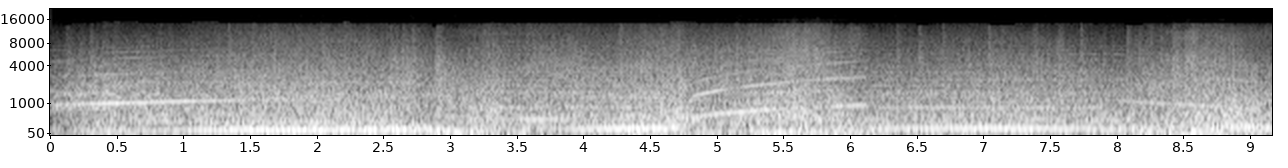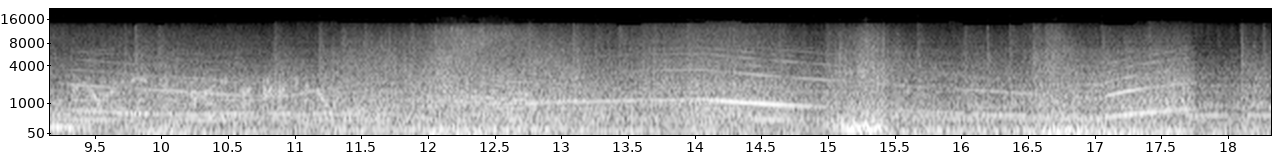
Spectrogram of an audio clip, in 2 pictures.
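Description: Police car sirens wail in pursuit of a stolen silver Charger speeding through heavy downtown traffic in Las Vegas. Several sirens sweep up and down and overlap, continuous and loud over a dense traffic rumble.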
